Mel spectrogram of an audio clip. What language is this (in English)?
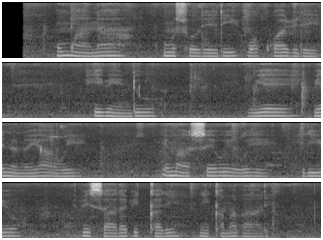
Masaaba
